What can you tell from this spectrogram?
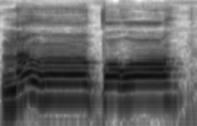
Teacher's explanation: کے حروف میں سے ایک حرف ہے، تو یہاں پر بھی نون کی آواز کو ناک میں چھپا کر اخفا کے ساتھ پڑھیں گے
